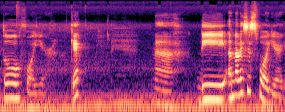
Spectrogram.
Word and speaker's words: Fourier: Kalau penulisannya Fourier tapi bacanya itu Fourier.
